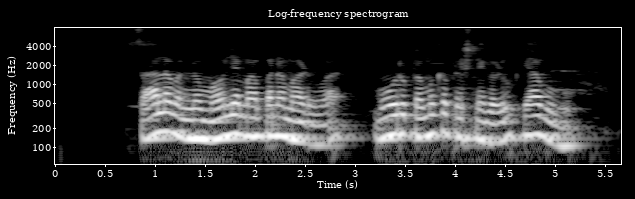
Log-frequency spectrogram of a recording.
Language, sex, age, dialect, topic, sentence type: Kannada, male, 46-50, Mysore Kannada, banking, question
